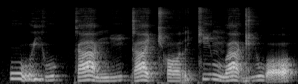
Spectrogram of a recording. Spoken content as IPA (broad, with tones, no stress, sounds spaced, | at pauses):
w ṵ˦ j u˩˧ kː a˩˧˩ ŋ i˩˧ ɡ a˩˧˩ cʰ ɔ˩ r c i˦ ŋʷ a˩˧˩ ɡ i˩˧ w ɔ̰˩˧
